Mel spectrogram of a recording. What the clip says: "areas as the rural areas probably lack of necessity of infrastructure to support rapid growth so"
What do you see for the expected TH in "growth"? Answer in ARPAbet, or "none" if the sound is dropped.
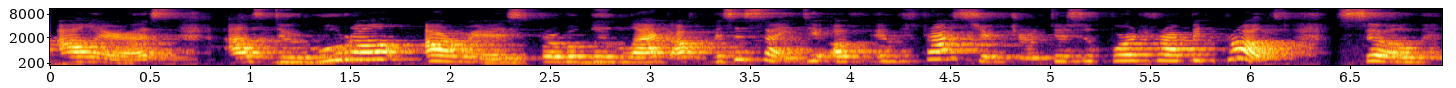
S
